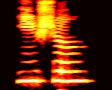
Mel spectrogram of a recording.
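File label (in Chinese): "医生" Mandarin Chinese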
